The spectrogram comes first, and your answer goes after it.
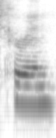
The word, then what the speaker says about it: Coryn: But um yeah, I know my my name is spelled a little bit uniquely and so there's a lot of pronunciations. I'm cool with whatever, but typically it's Karen. So Karin for the win.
